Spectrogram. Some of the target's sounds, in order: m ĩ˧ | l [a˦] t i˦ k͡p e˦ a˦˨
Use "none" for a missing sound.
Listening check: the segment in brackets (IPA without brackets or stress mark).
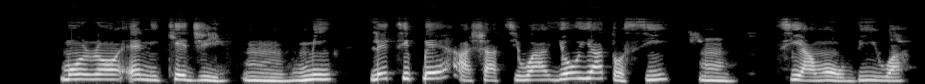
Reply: e˦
